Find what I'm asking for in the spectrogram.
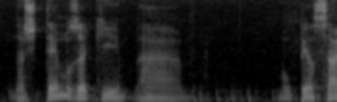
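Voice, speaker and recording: A man talks at a fairly slow pace. His tone is dark and mellow, with ordinary pitch variation. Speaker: city councillor. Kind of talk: public hearing discussion. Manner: halting.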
